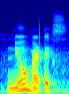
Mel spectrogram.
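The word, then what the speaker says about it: pneumatics: क्या जाता है न्यूमेटिक्स यहां पे पी साइलेंट है इसको हम लोग क्या बोलते हैं न्यूमेटिक्स न्यूमेटिक्स अब इसका वजह क्या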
